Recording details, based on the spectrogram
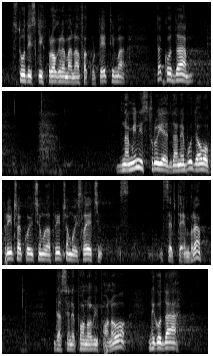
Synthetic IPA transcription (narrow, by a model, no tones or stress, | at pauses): st̪ud̪ijskixpɾo̞ɡɾamanafakulˠt̪eːt̪ima | t̪ako̞d̪a | naminist̪ɾujed̪anebud̪eo̞ʋopɾiːt͡ʂako̞jut͡ɕe̞mod̪apɾiːt͡ʃamoisle̞d̪et͡ɕem | sept̪eːmbɾa | d̪ase̞ne̞po̞noʋipʰo̞no̞ʋo̞ne̞ɡo̞d̪a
